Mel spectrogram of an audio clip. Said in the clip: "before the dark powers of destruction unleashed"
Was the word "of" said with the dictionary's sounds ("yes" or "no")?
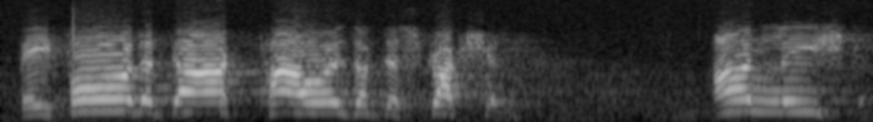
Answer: yes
